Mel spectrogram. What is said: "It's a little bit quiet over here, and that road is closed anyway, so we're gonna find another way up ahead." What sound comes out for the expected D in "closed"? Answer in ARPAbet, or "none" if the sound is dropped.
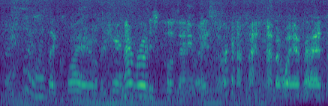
none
